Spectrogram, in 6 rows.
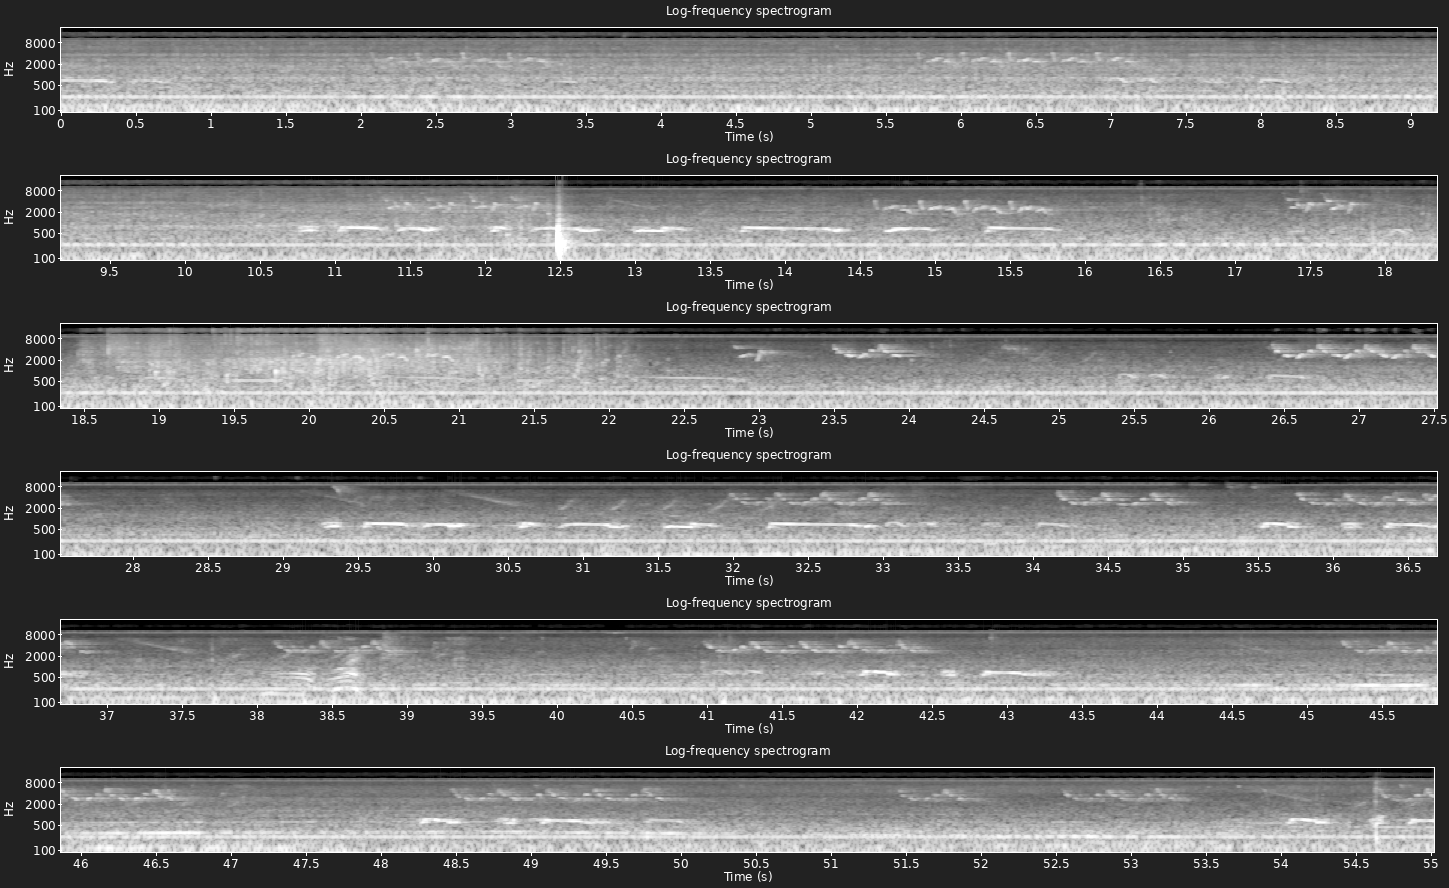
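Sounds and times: birds chirping: 0:00.0 - 0:28.4, 0:29.2 - 0:55.0
low hum: 0:00.0 - 0:55.0.

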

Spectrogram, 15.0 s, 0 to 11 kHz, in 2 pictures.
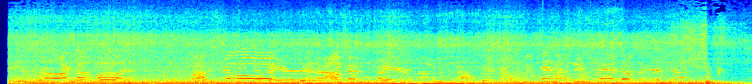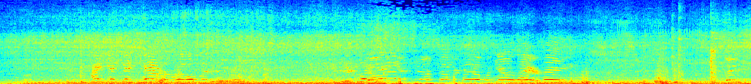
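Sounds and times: boat engines rumbling: 0:00.1 - 0:15.0.

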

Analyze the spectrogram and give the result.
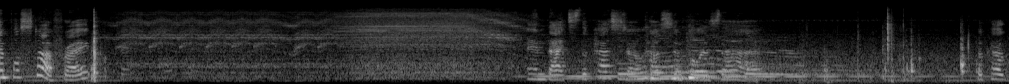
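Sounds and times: food processor running: 0:01.2 - 0:05.3.

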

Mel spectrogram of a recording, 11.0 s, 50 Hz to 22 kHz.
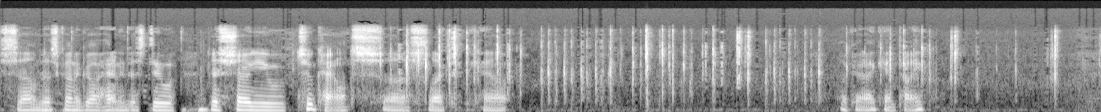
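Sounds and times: rapid keyboard typing: 0:03.8 - 0:11.0.

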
